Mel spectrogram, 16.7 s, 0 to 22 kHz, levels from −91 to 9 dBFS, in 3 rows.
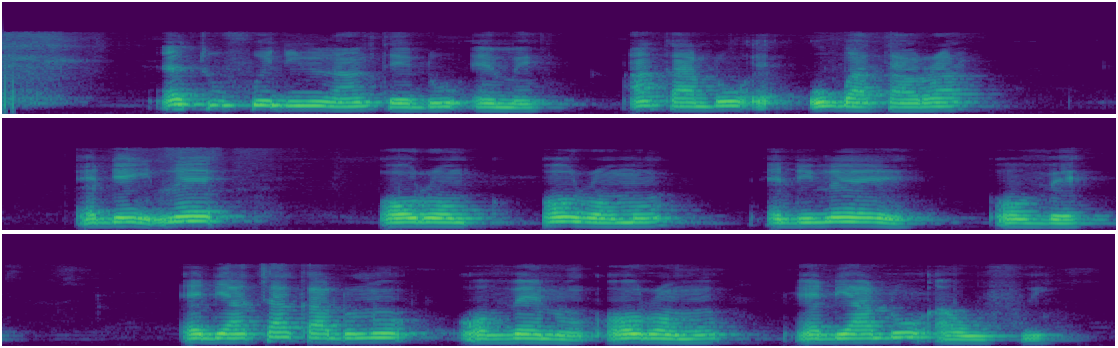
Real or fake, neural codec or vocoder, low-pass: real; none; 7.2 kHz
